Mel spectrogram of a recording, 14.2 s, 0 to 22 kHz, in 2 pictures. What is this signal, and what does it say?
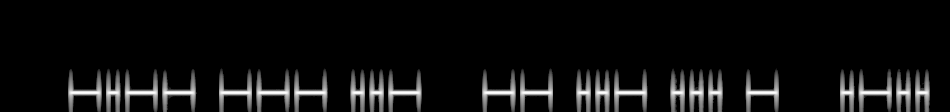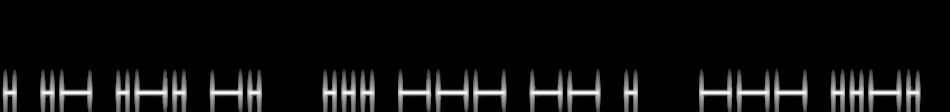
Morse code, heard as a keyed tone, about 17 wpm, 700 Hz. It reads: YOU MUST LEARN SOME OF
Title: Sentences from Top 900 Words 17wpm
